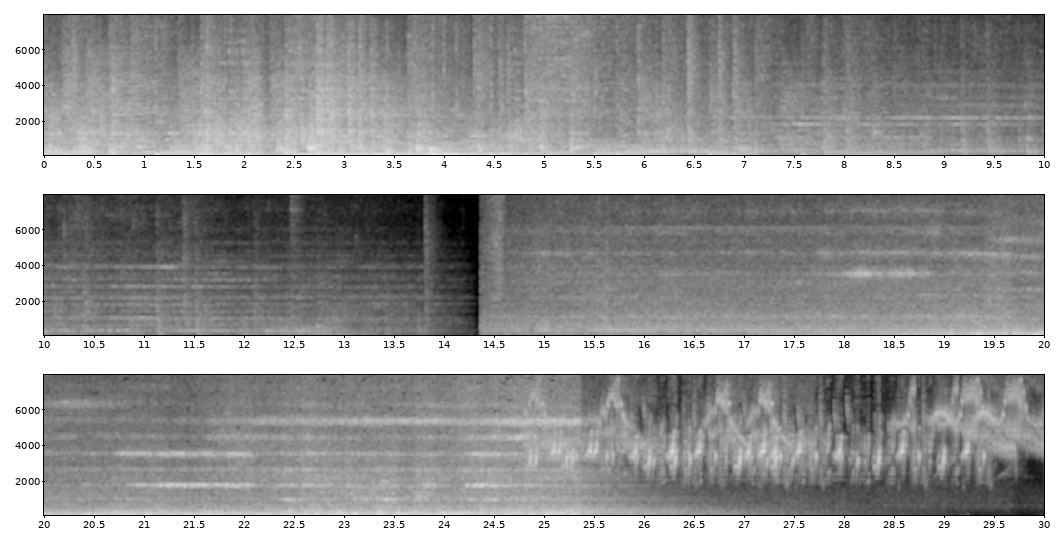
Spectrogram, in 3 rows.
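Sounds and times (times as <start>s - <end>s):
train rumble: 0.0s - 13.9s, 15.6s - 27.2s
high-pitched wheel squeal: 15.0s - 26.9s.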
